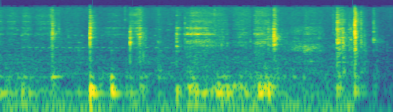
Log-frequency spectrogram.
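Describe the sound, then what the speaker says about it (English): A scraper rubs and presses vinyl onto a glass jar in quiet, uneven scratchy strokes, soft rasping drags and small taps close by. "I'm going to use my scraper. Get that down real good."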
